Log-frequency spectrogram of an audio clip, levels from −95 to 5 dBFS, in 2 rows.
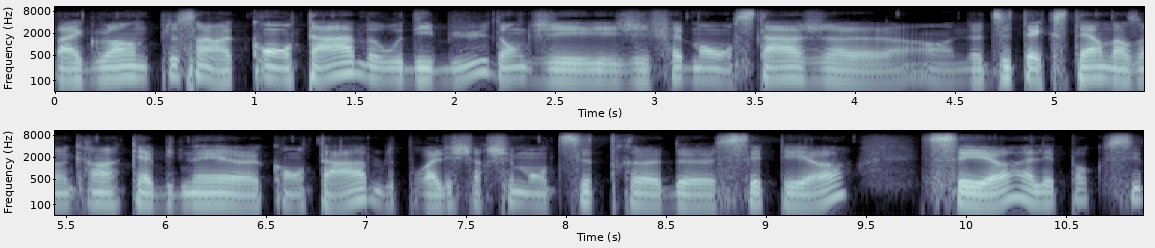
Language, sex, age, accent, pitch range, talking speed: French, male, 30-49, Canadian, 100-115 Hz, 180 wpm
